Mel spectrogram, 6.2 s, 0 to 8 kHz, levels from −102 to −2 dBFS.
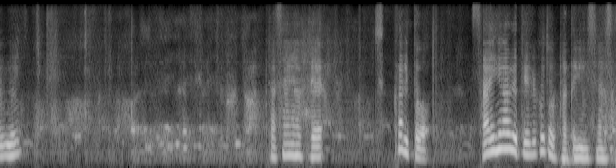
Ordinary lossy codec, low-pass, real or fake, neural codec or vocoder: none; 7.2 kHz; fake; codec, 16 kHz, 1 kbps, FreqCodec, smaller model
